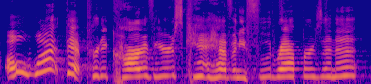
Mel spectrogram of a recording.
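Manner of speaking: high-pitched, taunting mock question; mocking zinger. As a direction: needle someone with an imagined comeback. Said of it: "I wanted to be like".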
